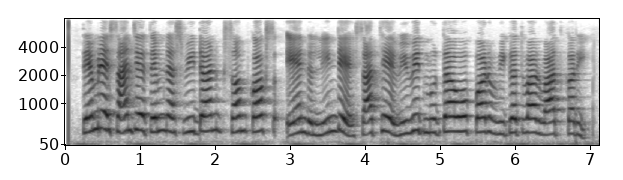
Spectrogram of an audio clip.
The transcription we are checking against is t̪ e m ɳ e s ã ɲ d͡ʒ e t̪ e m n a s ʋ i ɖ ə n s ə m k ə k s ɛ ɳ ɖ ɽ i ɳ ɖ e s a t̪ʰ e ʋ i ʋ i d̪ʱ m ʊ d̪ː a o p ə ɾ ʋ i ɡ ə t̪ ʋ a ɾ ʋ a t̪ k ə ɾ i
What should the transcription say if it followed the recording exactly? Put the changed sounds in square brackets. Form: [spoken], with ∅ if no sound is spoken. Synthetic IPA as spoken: t̪ e m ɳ e s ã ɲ d͡ʒ e t̪ e m n a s ʋ i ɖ ə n s ə m k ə k s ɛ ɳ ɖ [l] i ɳ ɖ e s a t̪ʰ e ʋ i ʋ i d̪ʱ m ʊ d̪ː a o p ə ɾ ʋ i ɡ ə t̪ ʋ a ɾ ʋ a t̪ k ə ɾ i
